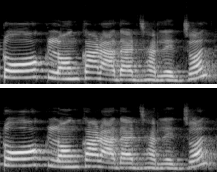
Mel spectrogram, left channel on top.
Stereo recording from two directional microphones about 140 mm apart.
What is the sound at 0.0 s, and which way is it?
A woman's voice, 20° left (ahead or behind).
